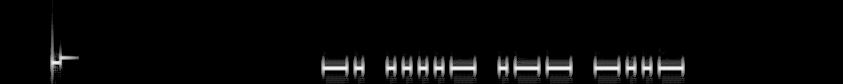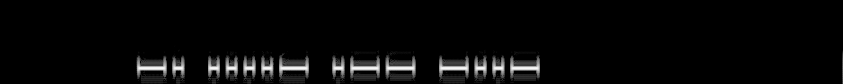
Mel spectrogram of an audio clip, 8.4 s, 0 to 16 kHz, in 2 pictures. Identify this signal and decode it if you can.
Morse code, heard as a keyed tone, about 28 wpm, 700 Hz. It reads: N4WX N4WX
